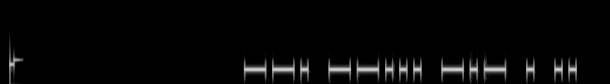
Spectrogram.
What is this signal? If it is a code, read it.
Morse code, heard as a keyed tone, about 17 wpm, 700 Hz. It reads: G7KEI
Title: DXCC-100 Call Signs - 5 Characters - Repeated 3x - 17wpm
